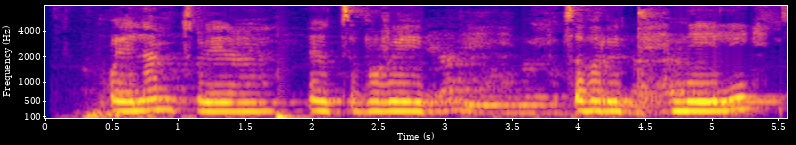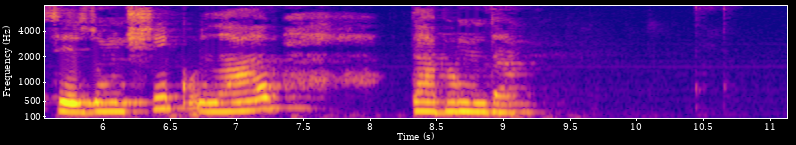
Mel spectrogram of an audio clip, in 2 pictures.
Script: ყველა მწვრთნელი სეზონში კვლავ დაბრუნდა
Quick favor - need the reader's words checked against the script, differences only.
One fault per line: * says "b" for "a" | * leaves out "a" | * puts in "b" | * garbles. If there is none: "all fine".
all fine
